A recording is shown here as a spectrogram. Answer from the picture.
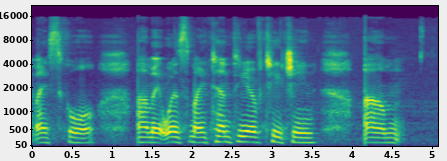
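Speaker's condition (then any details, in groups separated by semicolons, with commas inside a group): Primary lateral sclerosis; affects legs, speech, throat muscles, stiff legs; after two stem cell transplants, speech improved; was garbled, slurred, voice tired by evening, words caught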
